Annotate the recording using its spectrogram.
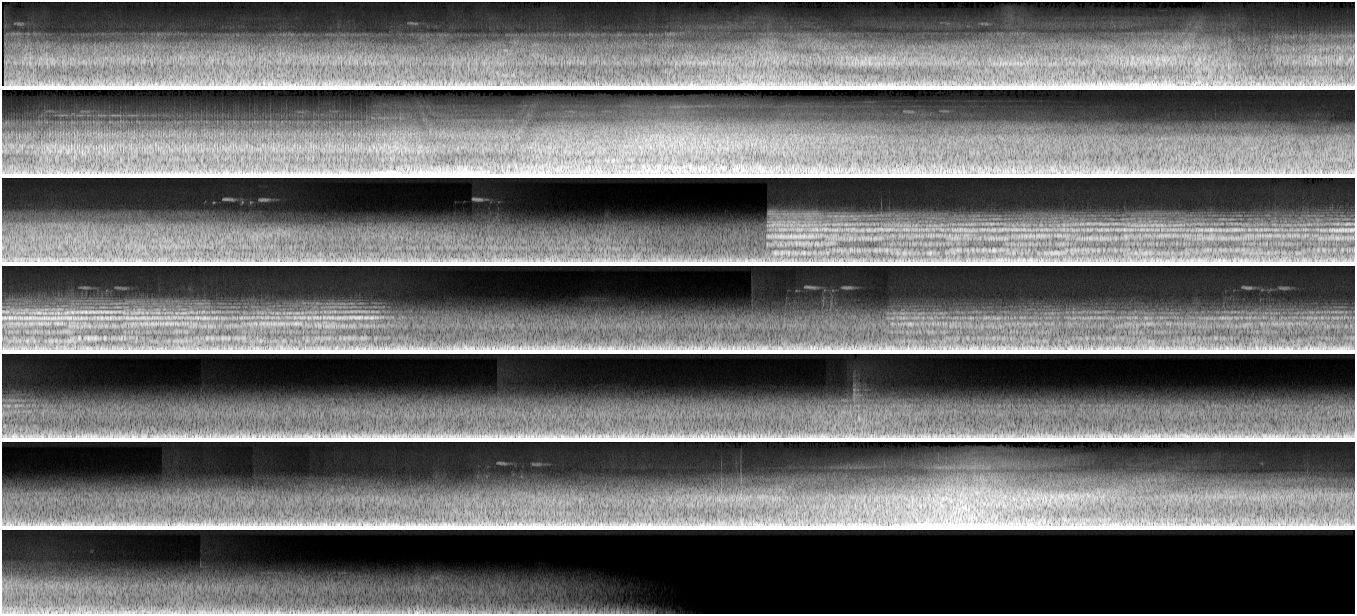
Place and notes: Ostviertel, Essen, Deutschland - essen, eiserne hand, fire brigade
An der Feuerwache der Berufsfeuerwehr. Der Klang des Öffnens eines Garagentors, das Starten des Einsatzwagens, Verlassen der Garagen, Abfahrt und Einschalten des Signalhorns im Wegfahren.
At the fire brigade. The sound of the opening of the garage door, the starting of the wagon machine, the departure and start of the signal horn fading away.
Projekt - Stadtklang//: Hörorte - topographic field recordings and social ambiences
